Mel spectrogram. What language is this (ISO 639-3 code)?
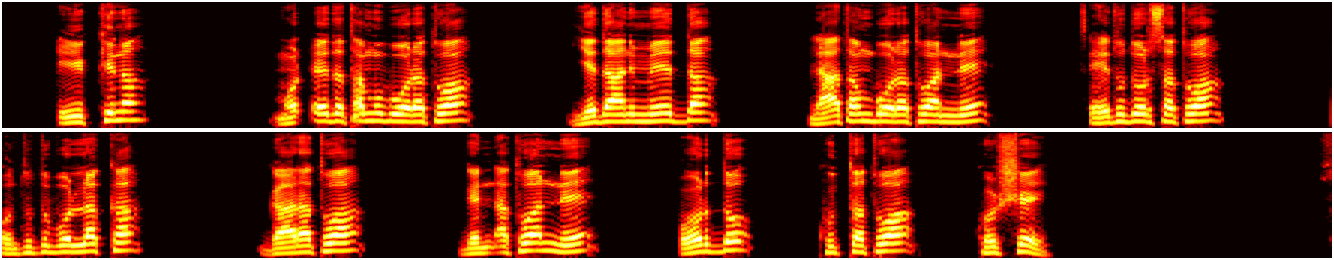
dwr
